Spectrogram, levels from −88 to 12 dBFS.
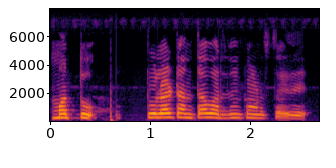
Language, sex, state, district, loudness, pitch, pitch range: Kannada, male, Karnataka, Bidar, -16 LUFS, 270 Hz, 260-285 Hz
